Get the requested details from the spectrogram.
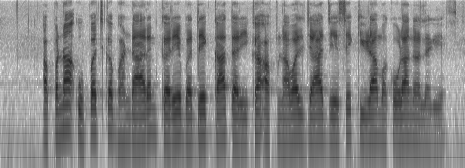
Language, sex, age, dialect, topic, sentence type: Bhojpuri, male, 18-24, Western, agriculture, question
